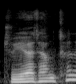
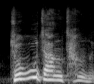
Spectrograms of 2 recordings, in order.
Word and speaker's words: 주야장천: 니 즐겁 끊임없이 이런 의미가 되는데 우리나라에서 이것을 주야장천 이라 하지 않고 빨리 말하다 봐요 그랬는지 주구장창 이렇게 1 주 9 장 창 그래가 쭈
